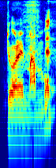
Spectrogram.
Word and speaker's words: Dormammu: Dormammu. That's how you say it.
